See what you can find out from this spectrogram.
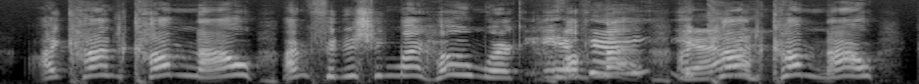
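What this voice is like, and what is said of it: Put-on female character voice. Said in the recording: “he does the female voices like that”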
